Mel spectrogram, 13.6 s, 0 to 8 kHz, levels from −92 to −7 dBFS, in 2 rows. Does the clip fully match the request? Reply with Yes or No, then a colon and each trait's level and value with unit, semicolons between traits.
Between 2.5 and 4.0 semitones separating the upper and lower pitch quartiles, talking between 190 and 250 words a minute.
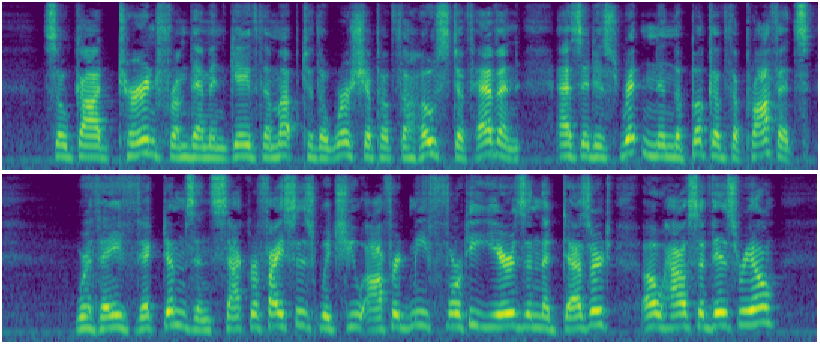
Yes: average, 3.3 semitones; fast, 205 wpm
